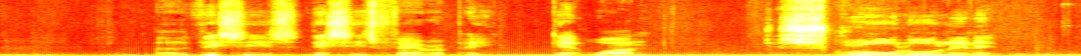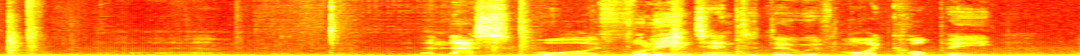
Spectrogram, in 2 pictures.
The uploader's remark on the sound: A fleeting episode, the audio is poor so I'm taking it down next week.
